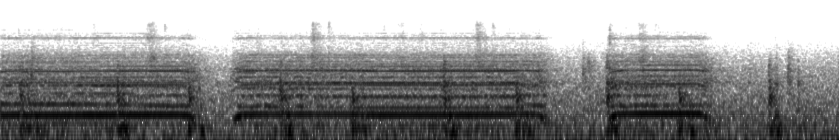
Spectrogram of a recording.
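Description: Car windscreen washer pump running in three bursts, a steady electric whine, each burst spraying water onto the windscreen while the wipers sweep. A few faint clicks follow near the end.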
